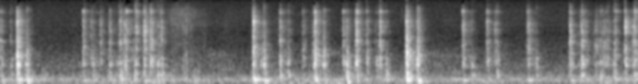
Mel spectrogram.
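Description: Typing on a computer keyboard: quick runs of key clicks, with a short pause a little before halfway.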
